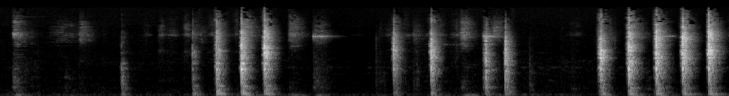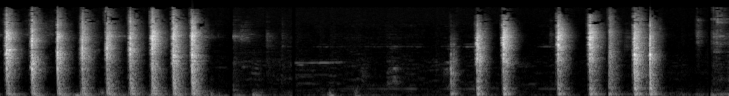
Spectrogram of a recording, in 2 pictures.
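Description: Hammer tapping on a wooden board as it is fitted onto a harmonium's wooden case. Short groups of sharp knocks come first, then a quick run of about twenty blows, then a few more knocks near the end.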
